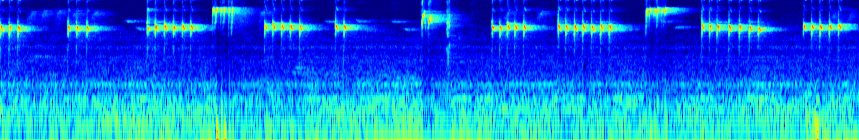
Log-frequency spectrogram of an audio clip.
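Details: Sunbird song played as a lure or training recording: short bursts of very high, rapid, tinkling trills, about one every second, with an occasional thin whistled note higher still.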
